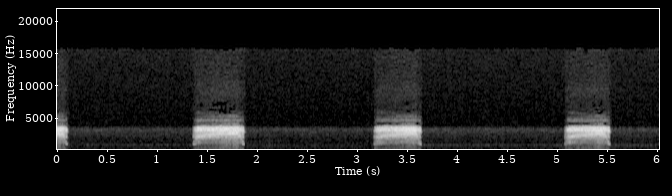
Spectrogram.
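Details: Owl heard from a porch in the early hours, 1:53 AM on May 5, 2013: a clipped rasp, then three hissing screeches roughly 1.8 seconds apart, with quiet gaps.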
